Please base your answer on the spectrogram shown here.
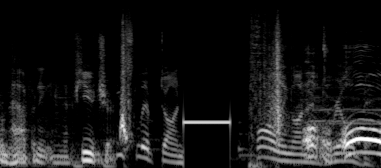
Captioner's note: beep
